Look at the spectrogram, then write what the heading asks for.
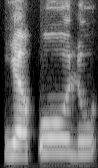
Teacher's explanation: کو 2 حرکات اور لو ایک حرکت · یقولو انہا نون پہ تشدید ہے، ادھر غنہ ہوگا بڑا، اس کو کہتے ہیں اکمل غنہ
